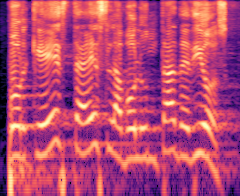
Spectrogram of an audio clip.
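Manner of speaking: leído fuerte, con fuerza de predicador; lectura bíblica en voz alta. Acted. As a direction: proclama el versículo a la congregación. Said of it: "¿Qué dice allí?". (lectura enfática del versículo)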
